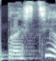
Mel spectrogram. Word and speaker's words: прости: Некоторые ребята, они говорили мне, они думают, что это такое слово «прости», которое произносится с таким странным ударением. Не «прости», а «прости». Но на самом деле, конечно же, нет. «Прости» это однокоренное слово со словом «простирать» или «простираться», то есть «выпрямляться».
